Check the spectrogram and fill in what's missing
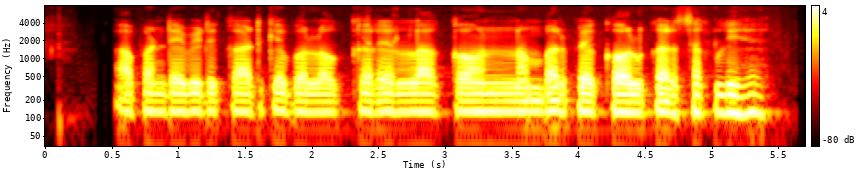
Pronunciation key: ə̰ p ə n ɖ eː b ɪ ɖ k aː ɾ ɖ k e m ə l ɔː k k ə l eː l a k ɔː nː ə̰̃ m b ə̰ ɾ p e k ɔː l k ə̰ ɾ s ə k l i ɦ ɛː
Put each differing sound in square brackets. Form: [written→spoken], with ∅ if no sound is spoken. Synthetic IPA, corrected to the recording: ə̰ p ə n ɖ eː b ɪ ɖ k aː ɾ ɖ k e [m→b] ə l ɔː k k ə [l→ɾ] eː l a k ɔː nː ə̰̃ m b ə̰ ɾ p e k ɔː l k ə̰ ɾ s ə k l i ɦ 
